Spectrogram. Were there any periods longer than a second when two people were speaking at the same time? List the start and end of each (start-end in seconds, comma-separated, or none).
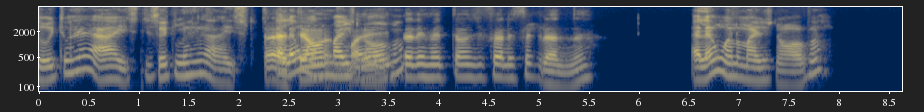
2.3-3.7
